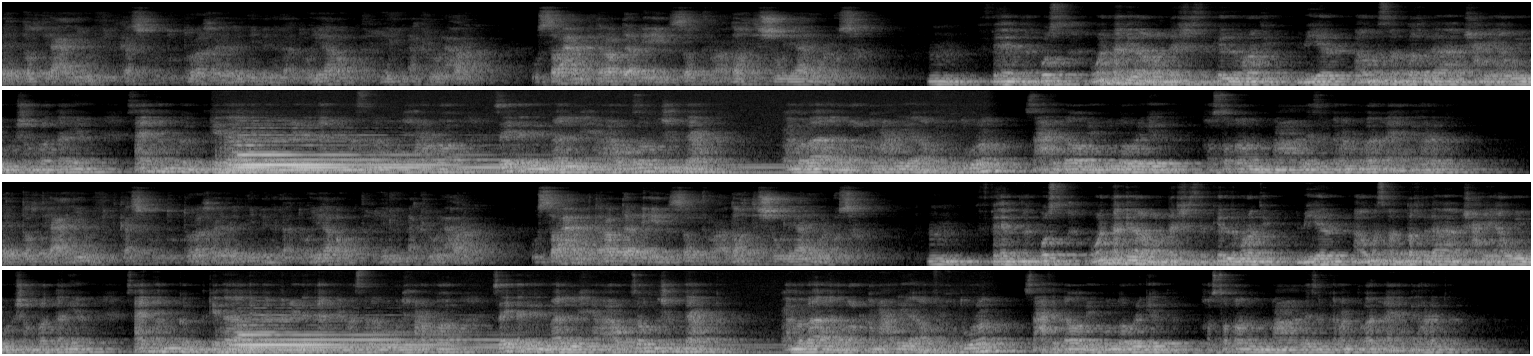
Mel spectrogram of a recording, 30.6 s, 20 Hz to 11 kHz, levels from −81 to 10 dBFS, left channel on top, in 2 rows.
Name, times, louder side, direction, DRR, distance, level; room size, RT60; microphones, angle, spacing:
voice 1, 0.0-4.7 5.3-8.6 23.1-23.3, right 1 dB, 20° right, -7 dB, 1.0 m, -32 dB
voice 2, 9.9-12.7 12.9-22.4 23.1-25.2 25.5-29.8, right 1 dB, 75° right, -4 dB, 0.9 m, -24 dB
sound 1, 17.4-25.1, left 3 dB, 60° left, 0.5 m, -22 dB
3.2 x 3.1 x 4.7 m, 1.4 s
head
